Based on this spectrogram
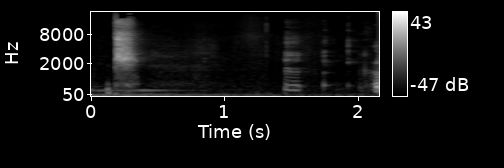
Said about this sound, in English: Are you going to throw up? Nope, it was just a burp.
